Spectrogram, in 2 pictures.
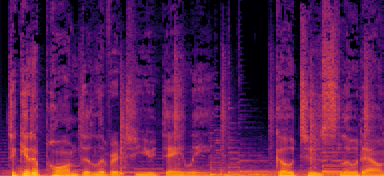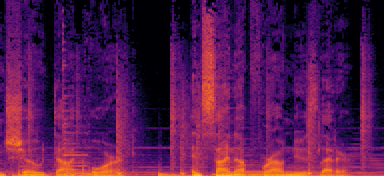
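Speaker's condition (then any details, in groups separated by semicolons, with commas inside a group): No condition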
